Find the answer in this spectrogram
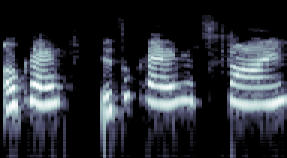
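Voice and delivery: soothing, calm, very high-pitched voice. Retelling tagging the wrong player, the speaker imitates Amy's calm voice. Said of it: "she was really calm at the moment".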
